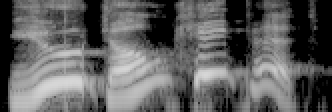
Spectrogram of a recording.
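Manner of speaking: high, insistent protest; earnest nephew. Acted. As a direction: press the point hard. Nephew argues.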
